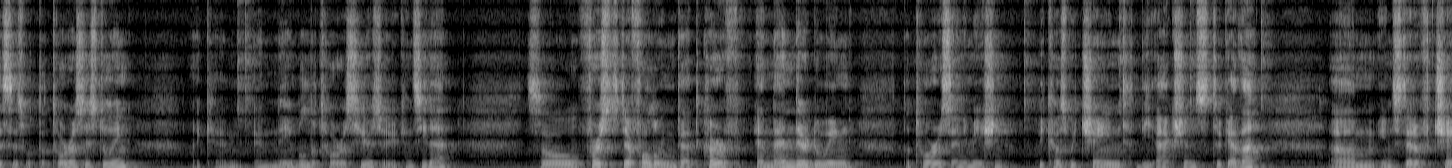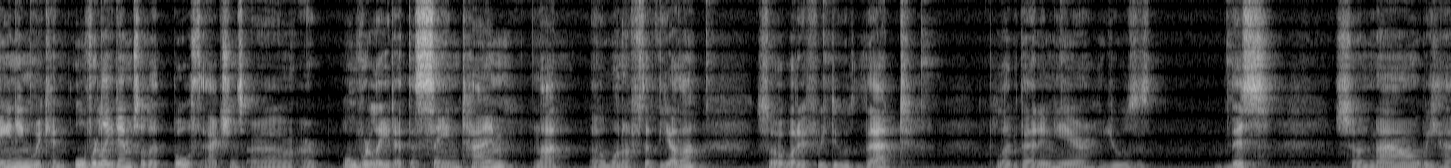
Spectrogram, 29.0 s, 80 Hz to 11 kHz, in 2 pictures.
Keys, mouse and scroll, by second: 2.3 click, 10.2 click, 11.8 click, 13.3 scroll down 3, 13.9 click, 19.6-20.4 scroll up 1, 20.4 middle click, 20.4 scroll up 2, 21.5-22.1 drag, 22.6-23.6 drag, 24.3-25.0 scroll down 1, 25.0-26.8 drag, 25.0-25.6 scroll down 1.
